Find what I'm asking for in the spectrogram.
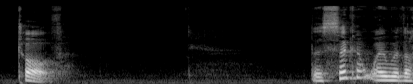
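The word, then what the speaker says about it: tov (טוב): Notice that tov and boker both sound exactly the same as far as the long O sound.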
